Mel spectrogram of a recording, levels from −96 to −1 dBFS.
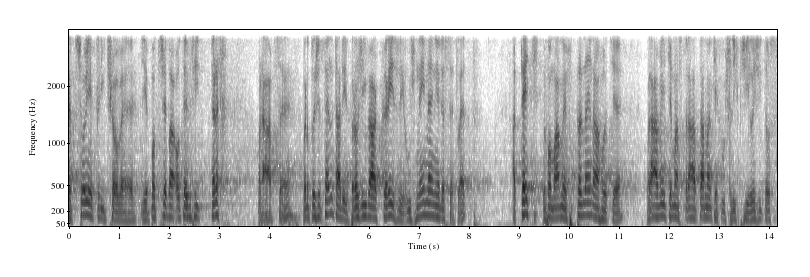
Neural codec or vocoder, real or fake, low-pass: codec, 24 kHz, 3 kbps, HILCodec; fake; 3.6 kHz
